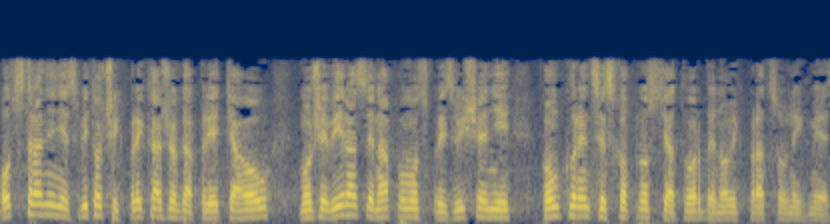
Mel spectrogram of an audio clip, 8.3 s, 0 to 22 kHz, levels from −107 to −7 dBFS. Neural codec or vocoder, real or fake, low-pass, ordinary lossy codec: none; real; 7.2 kHz; none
